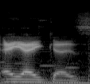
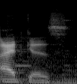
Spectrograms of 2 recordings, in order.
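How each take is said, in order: First: The name begins with a long 'ay' sound. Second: The name begins with a short 'eh' sound. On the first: The speaker calls it right. "It's like A Edgar's or something" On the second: The speaker calls it wrong. "It's definitely not Edgar's"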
